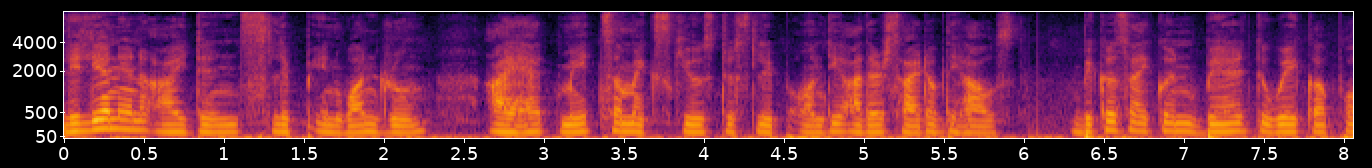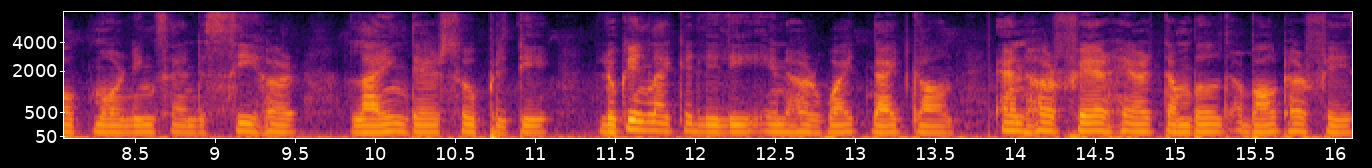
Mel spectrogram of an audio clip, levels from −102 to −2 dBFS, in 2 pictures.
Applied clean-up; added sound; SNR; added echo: none; none; none; none.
